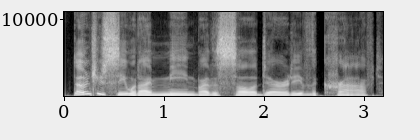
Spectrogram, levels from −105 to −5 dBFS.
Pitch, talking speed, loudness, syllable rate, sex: 140 Hz, 225 wpm, -17 LUFS, 5.3 syllables/s, male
